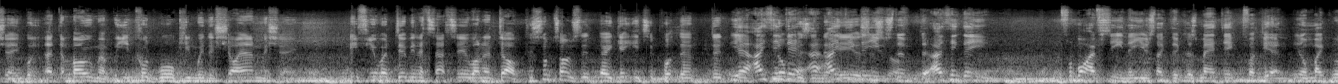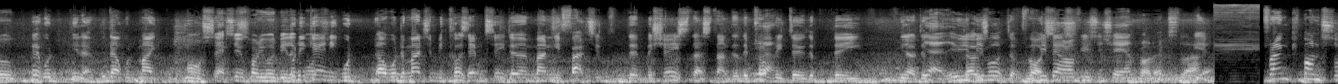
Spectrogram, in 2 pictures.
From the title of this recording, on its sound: Live from the BIG LONDON Tattoo Show!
